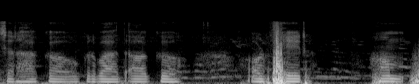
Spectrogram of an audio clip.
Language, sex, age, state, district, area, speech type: Maithili, male, 30-45, Bihar, Muzaffarpur, urban, spontaneous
